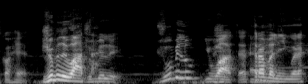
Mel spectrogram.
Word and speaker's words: Júbilo Iwata: E agora, voltando, né, para a nossa ordem cronológica, futebol japonês, Júbilo Iwata, como é que é a pronúncia correta? Júbilo Iwata.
